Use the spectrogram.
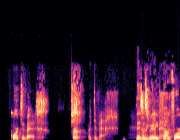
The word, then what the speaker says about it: Korteweg: properly could you yes you actually did it really well in the anglified version okay but it is cortez this is really fun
